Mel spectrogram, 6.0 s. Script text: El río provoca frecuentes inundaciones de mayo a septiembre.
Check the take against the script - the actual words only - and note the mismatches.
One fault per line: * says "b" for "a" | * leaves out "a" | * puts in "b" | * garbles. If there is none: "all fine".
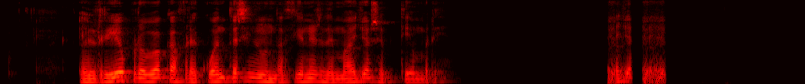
all fine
